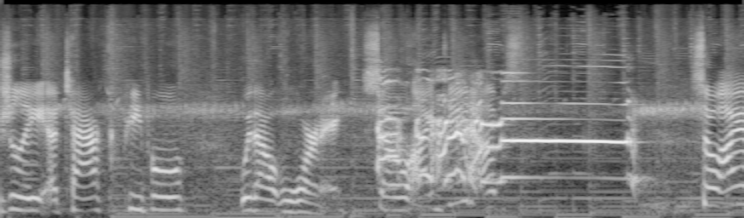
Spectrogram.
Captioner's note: rooster crows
